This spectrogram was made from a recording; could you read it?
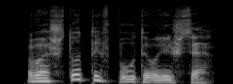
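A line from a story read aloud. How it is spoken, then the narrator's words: Sigh. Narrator (Russian): вздохнула Утар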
